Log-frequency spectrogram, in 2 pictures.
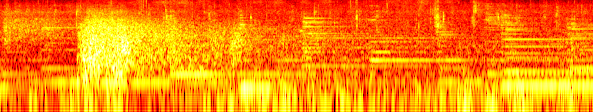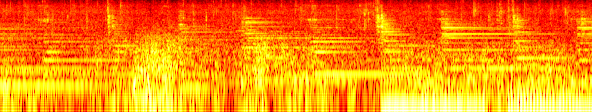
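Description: A heavy downpour hammers steadily on surfaces, dense and loud throughout, while deep thunder rumbles low beneath it and swells near the end.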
